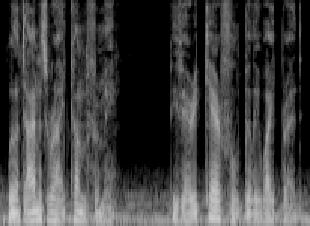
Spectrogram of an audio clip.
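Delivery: a quiet parting warning; murmured. Acted. Dragon murmurs a last warning to Billy, low and soft. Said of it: "The dragon murmured".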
